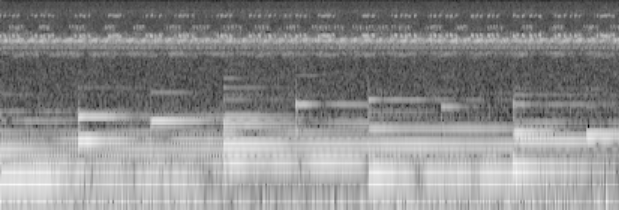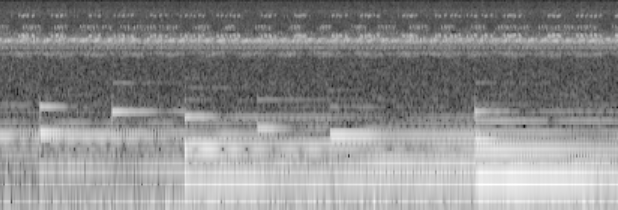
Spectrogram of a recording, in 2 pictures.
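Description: Soft piano playing slow, sustained chords, a new chord every few seconds, over a continuous high, rapidly pulsing chorus of crickets.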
